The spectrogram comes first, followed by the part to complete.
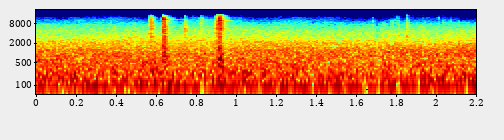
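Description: Two short clicks of an RV's exterior compartment paddle latch being released as the door is swung open, over a steady low rumble of outdoor background noise.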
